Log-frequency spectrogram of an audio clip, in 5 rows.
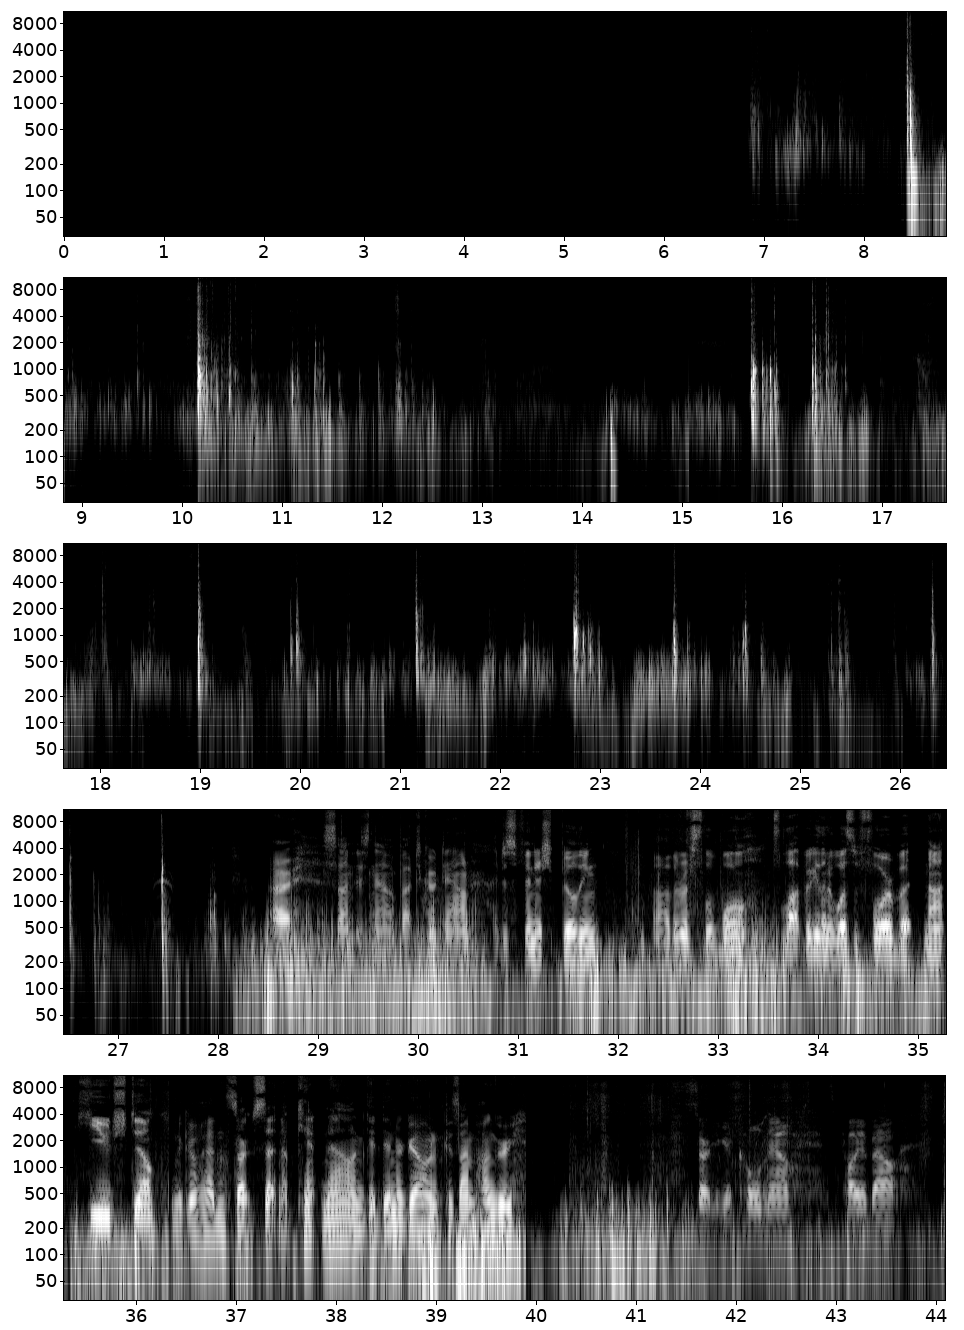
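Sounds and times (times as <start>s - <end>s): stones clacking together: 8.4s - 13.2s, 15.7s - 16.9s, 19.9s - 28.2s
footsteps scuffing on rocky ground: 40.2s - 42.8s, 43.8s - 44.0s.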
